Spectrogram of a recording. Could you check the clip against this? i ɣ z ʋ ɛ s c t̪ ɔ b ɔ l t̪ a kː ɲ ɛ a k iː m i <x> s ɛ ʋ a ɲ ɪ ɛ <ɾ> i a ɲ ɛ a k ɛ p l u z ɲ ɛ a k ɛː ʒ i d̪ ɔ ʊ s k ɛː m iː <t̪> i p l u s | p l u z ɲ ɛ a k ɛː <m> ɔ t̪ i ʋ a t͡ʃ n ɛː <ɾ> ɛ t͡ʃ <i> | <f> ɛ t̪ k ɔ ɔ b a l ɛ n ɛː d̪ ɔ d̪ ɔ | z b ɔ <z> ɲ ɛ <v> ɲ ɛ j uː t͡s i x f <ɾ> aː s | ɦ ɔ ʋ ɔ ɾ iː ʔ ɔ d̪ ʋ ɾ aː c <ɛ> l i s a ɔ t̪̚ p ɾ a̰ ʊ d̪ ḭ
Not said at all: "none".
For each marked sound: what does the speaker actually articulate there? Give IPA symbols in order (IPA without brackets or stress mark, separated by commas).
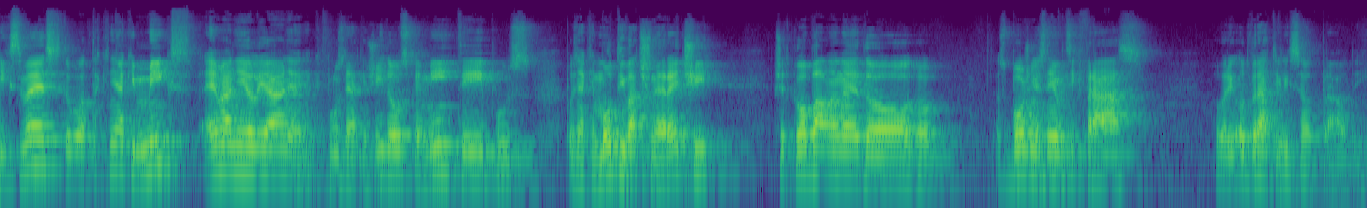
k, l, t̪, m, ɾ, i, ʃ, ʒ, z, ɾ, i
